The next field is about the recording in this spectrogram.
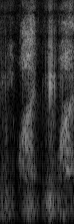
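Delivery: soft, hushed, breathy whisper.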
